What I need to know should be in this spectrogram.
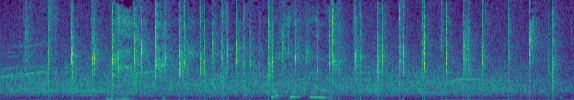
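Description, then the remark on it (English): An audience applauds steadily for several seconds, a dense crackle of many hands clapping at once with sharp, uneven claps standing out, holding a fairly constant loudness throughout. “Thank you. Applaud them.”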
